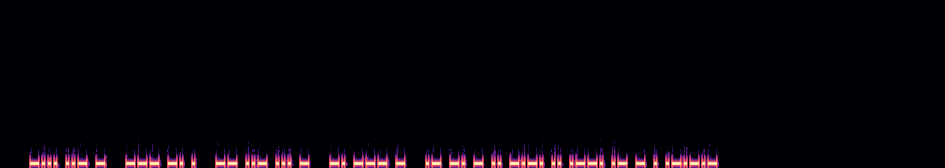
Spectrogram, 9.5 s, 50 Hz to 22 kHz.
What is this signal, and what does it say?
Morse code, heard as a keyed tone, about 40 wpm, 700 Hz. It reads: BUT ONE MUST NOT ANTICIPATE.
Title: Sentences from Top 1500 Words 40wpm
